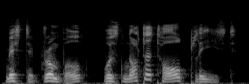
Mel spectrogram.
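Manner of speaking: ordinary delivery, nothing marked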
